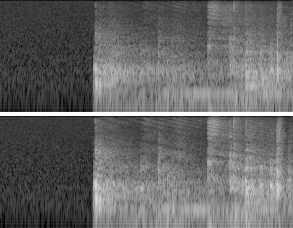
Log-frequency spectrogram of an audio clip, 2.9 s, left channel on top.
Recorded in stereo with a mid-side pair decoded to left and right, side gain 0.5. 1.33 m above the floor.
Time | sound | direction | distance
0.9 | footsteps | 50° right | 6 m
